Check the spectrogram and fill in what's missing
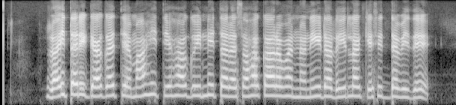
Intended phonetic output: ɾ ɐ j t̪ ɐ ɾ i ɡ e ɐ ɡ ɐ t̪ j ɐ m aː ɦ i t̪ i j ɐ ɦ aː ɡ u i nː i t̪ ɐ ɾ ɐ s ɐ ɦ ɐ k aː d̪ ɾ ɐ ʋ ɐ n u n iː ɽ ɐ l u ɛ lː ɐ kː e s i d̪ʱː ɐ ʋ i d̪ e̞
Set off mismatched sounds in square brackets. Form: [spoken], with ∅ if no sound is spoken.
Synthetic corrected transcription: ɾ ɐ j t̪ ɐ ɾ i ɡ e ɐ ɡ ɐ t̪ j ɐ m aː ɦ i t̪ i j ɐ ɦ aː ɡ u i nː i t̪ ɐ ɾ ɐ s ɐ ɦ ɐ k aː [∅] ɾ ɐ ʋ ɐ [nː] u n iː ɽ ɐ l u [i] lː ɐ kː e s i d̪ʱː ɐ ʋ i d̪ e̞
